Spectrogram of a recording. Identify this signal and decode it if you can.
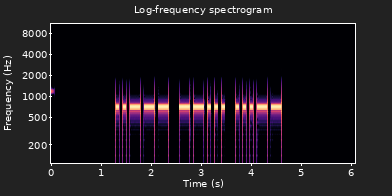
Morse code, heard as a keyed tone, about 17 wpm, 700 Hz. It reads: 273
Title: Common Cut Numbers - 3-Digit 17wpm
